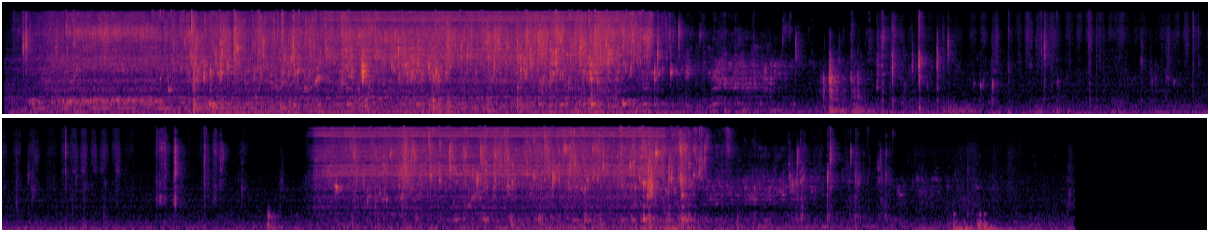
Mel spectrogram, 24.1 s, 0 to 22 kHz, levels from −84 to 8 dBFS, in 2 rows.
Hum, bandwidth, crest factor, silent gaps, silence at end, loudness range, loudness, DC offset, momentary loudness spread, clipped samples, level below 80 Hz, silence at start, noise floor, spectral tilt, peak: none; 17 kHz; 30 dB; none; 1.35 s; 22 LU; -28 LUFS; under 0.1%; 23 LU; under 0.1%; -56 dBFS; 0.05 s; -57 dBFS; 0.5 dB/octave; -4 dBFS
